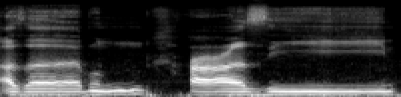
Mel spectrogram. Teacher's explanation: ওয়ালাহুম আযা, আ এই যে আইন গলা চেপে, জাল আযা এই যে পাতলাভাবে উপরে দুই মারির মাঝখানে দুই দাঁতের আগার থেকে জিহ্বা মিলবে গিয়া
